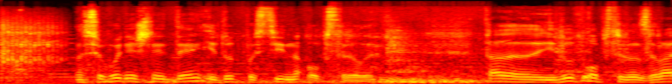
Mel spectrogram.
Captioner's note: in Ukrainian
